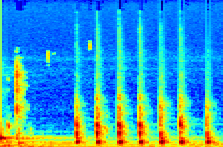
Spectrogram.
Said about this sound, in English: Knock, knock. Oh, who's there?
